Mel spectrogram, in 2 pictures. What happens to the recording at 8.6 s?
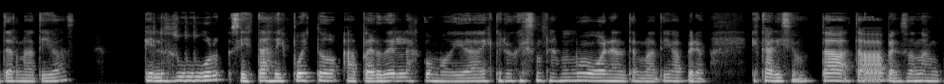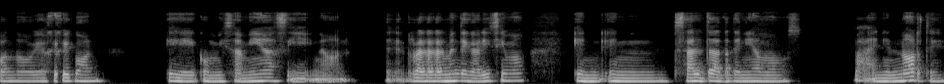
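A short run of compressed audio was sent or written more than once, so the decoder plays the same fragment again: repeated frames, from 8.64 to 8.78 s. The repeating block is 42.7 ms long, which fits a single compressed frame, and it is heard three extra times in a row. The sound stutters briefly, like a rapid machine-gun repeat of one sliver of speech, and the speech from that point on lands 128 ms later than it should.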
